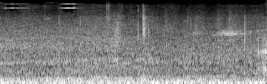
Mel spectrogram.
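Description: Auto-rickshaw engine running steadily, a low rumble with road and air hiss, heard from the open passenger compartment.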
